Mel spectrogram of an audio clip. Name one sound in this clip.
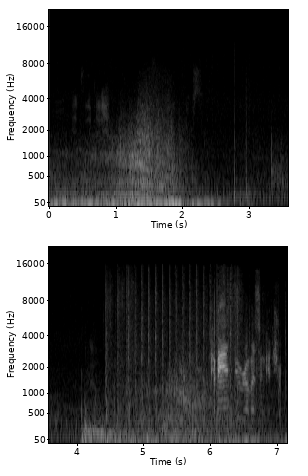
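Shells explode with heavy booms in the distance.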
